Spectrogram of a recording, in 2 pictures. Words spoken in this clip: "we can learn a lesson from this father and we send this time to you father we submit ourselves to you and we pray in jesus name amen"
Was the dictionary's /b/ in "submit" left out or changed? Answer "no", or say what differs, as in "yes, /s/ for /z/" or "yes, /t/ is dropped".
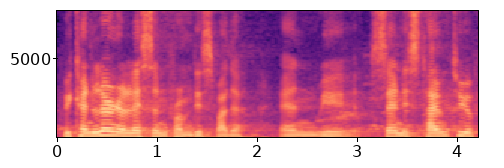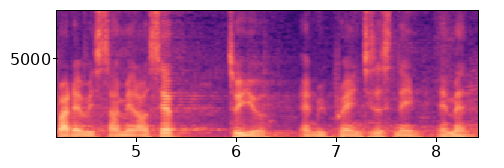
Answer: yes, /b/ is dropped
